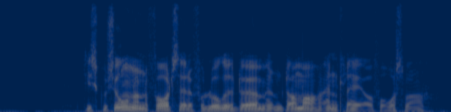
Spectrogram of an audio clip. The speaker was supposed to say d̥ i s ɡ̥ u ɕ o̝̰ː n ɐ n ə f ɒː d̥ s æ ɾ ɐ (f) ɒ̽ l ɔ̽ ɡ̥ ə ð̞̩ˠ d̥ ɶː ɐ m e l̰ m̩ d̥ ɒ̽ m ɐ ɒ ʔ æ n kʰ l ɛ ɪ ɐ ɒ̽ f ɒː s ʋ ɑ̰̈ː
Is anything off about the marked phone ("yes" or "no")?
no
